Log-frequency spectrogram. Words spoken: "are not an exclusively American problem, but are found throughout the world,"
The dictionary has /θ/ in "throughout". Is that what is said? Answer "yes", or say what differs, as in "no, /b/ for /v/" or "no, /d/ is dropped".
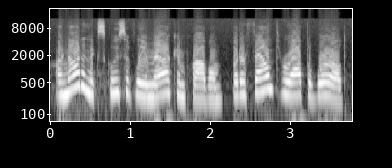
yes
